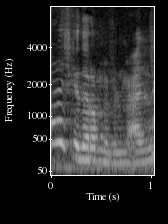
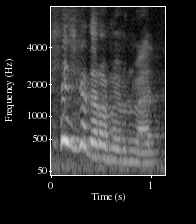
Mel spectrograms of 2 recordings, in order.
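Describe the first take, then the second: First: Said in the usual way. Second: Laughing. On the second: Shown as a demonstration.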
